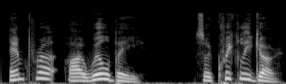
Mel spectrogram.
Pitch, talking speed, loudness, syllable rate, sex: 190 Hz, 145 wpm, -17 LUFS, 4.8 syllables/s, male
